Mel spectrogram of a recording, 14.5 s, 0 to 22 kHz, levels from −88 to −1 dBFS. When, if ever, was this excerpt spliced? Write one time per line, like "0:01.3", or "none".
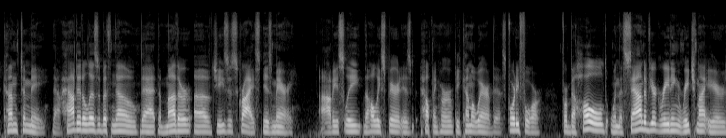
0:05.2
